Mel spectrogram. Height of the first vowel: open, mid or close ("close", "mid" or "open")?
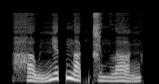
open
